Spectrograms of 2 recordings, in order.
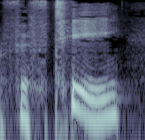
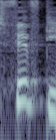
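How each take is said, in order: First: "fifty" said in a light Minnesotan accent; a touch of Minnesota in "fifty"; mild Minnesota-accented "fifty". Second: Said in the usual way. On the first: Shown as a demonstration. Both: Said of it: "in Minnesotan".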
